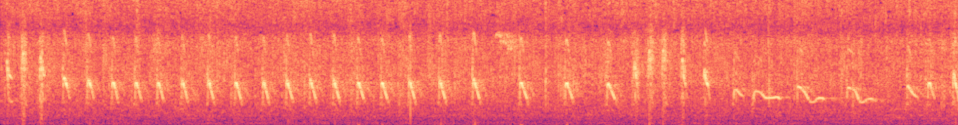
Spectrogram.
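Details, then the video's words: Pied triller singing vigorously: long run of rapid, evenly spaced high chips, about four per second, then a few quick downward-slurred whistled notes near the end, over a faint steady hiss. "KAPAS TEMBAK GACOR"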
